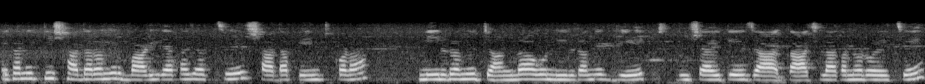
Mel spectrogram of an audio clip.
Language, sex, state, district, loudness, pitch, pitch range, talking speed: Bengali, female, West Bengal, Purulia, -13 LUFS, 225 Hz, 215-240 Hz, 170 wpm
